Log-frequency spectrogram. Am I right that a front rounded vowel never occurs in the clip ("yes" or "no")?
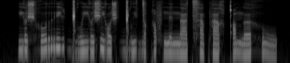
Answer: no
